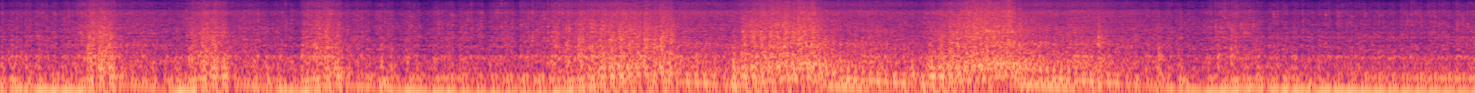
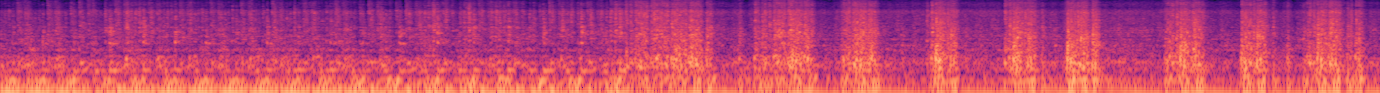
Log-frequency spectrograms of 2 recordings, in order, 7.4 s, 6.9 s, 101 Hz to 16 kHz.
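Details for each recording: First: Cadillac big V8 on a new carburetor and ignition, cold day, timing unchecked: repeated uneven, rich-sounding surging revs; choke not working, stuck, to be wire-tied wide open. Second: Cadillac big V8 after sitting neglected a few months, with new ignition and a used replacement carb (previous Holley was flooding), timing unchecked: smooth even burble at idle, clean sharp throttle blips with no stumble or knock; normal idle.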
